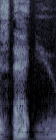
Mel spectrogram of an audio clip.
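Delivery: acted-out, utterly deadpan, very low, very soft delivery. Retelling what an older customer asked at the check stand: imitating a deadpan question. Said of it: "with the straightest of faces just goes".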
